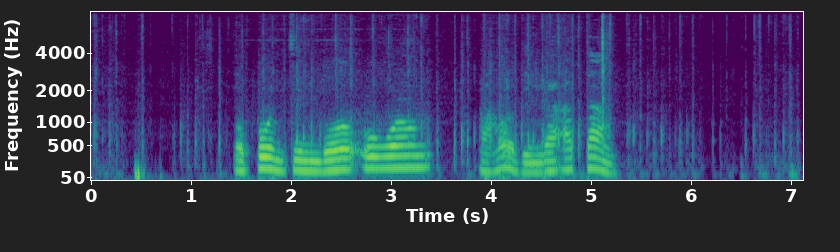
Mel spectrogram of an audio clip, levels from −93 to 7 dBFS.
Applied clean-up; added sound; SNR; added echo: neural mask model RNNoise.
